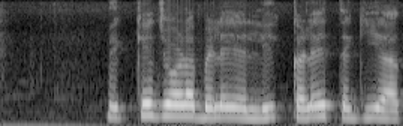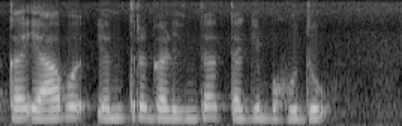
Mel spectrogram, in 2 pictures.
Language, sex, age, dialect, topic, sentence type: Kannada, female, 36-40, Central, agriculture, question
